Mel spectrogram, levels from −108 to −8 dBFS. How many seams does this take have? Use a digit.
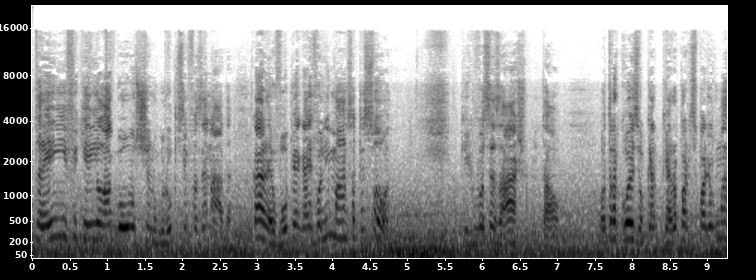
3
